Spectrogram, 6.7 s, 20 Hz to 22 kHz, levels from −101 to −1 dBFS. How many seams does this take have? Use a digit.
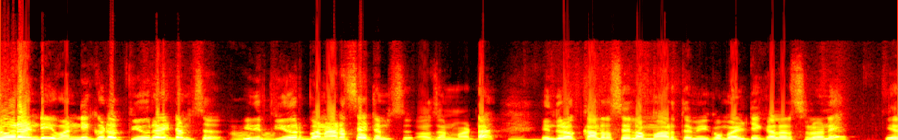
1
